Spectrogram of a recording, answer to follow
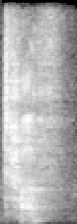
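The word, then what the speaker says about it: tuff: imagine it's not t-u-f-f it is t-u-f-f that's how you spell it so like when you say that something is tough it's like you're saying it's that rock it's like well normally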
